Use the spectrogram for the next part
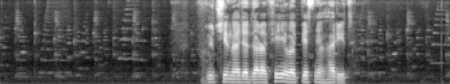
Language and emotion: Russian, neutral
